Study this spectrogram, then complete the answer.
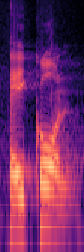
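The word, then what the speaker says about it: εἰκών: describe es una palabra en griego que se pronuncia con icon y con qué imagen y fibra lo puso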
